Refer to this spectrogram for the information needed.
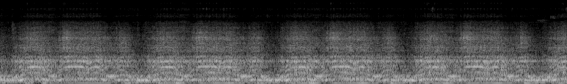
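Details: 1950 Chevy 3100 pickup at first start attempt in 35+ years: steady even starter churning with a slow rhythmic beat and no firing despite good spark; won't start yet. Plugs are to be cleaned and the points badly need replacing.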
